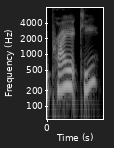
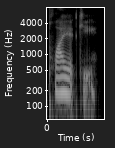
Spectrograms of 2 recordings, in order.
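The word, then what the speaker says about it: прятки: "Mamochka, let's play Pryatki, hide and seek," cried Lelechka, pronouncing the R like the L so that the word sounded Plyatki.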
